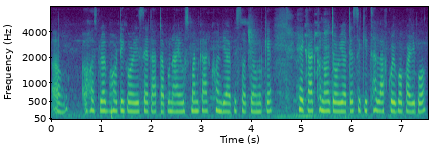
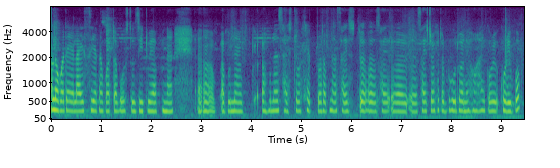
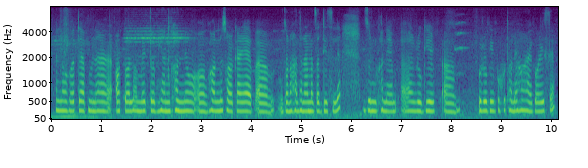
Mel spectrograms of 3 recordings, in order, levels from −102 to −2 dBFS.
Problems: background sounds at intervals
